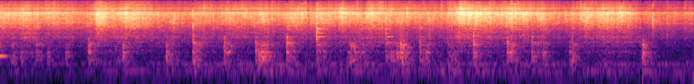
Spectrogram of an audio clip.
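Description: Okra fries in a pan for chutney, producing a loud continuous sizzle with brisk, regular spatula scrapes and clatters throughout, and no one speaking.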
